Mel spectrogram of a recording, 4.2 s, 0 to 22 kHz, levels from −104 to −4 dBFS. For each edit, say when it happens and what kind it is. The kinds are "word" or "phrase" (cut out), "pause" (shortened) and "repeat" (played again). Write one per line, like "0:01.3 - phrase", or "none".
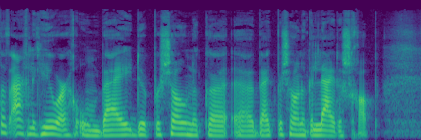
none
